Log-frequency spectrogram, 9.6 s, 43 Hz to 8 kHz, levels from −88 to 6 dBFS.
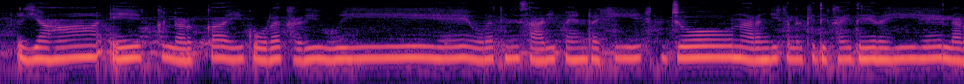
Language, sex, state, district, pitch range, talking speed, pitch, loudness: Hindi, female, Bihar, Bhagalpur, 205-220 Hz, 160 wpm, 210 Hz, -30 LUFS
